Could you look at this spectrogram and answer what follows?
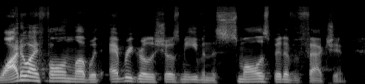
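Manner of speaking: ordinary talk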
